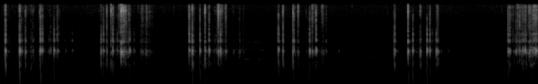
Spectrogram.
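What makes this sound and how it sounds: Long nails and fingertips tap and scratch the rough cover of a closed hardcover notebook with a coarse blue glitter finish, held on the lap. Quick, dry clicky taps with a hollow midrange tone come in short bursts separated by quiet pauses, each edged with a bright, gritty crackle. The clip ends on a denser stretch of continuous scratching.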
